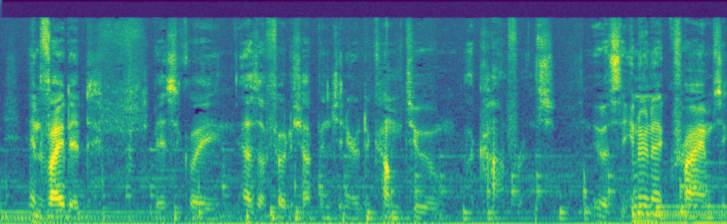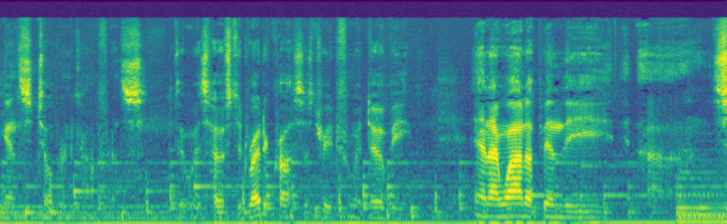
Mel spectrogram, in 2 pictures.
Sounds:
Music, Speech

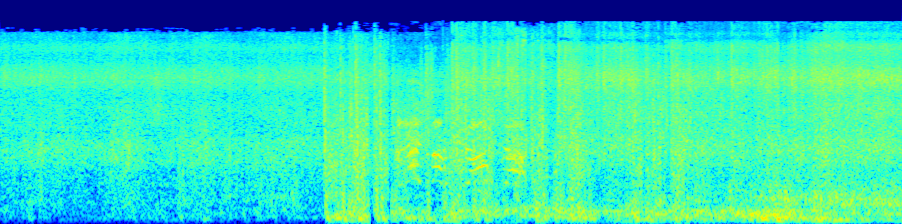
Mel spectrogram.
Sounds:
Wind, Ocean, surf, Water vehicle, ocean burbling, Wind noise (microphone)

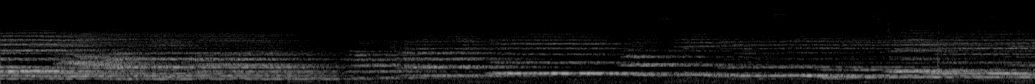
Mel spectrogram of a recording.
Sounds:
singing choir

